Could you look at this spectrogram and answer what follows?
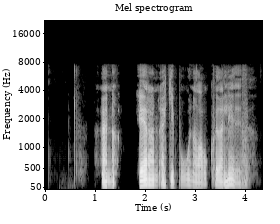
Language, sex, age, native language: Icelandic, male, 30-39, Icelandic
